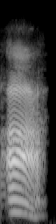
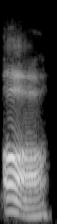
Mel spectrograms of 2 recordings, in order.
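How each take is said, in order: First: The vowel is given the Sephardic kamatz sound. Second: The vowel is given the non-Sephardic kamatz sound. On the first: The speaker calls it wrong. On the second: This is the claimed proper kamatz. The speaker calls it right. "it should be ah"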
